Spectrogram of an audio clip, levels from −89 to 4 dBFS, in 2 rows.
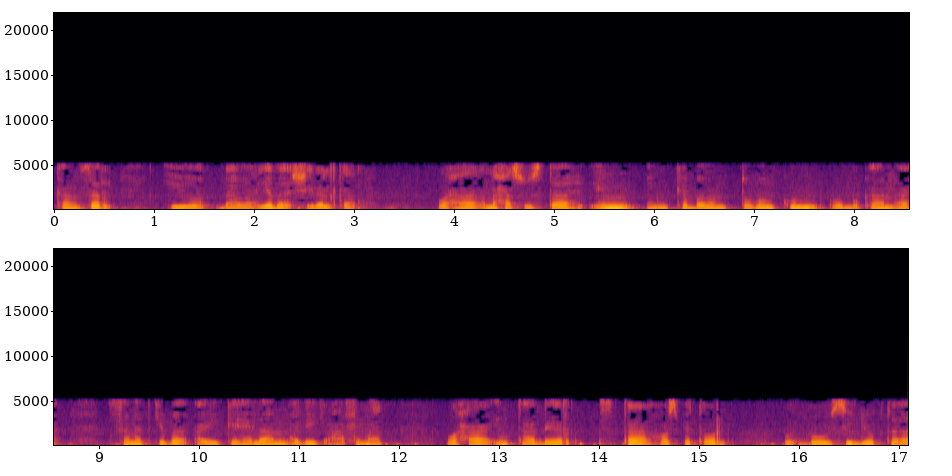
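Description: From start to finish the speech has no content above about 5.1 kHz, and a watery, swirling quality hangs over it, likely MP3 compression at a low bitrate around 24 kbps. Short of bits, the encoder has chopped the treble and let weak frequency lines blink on and off between frames, so s sounds turn chirpy and metallic and onsets come out smeared.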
